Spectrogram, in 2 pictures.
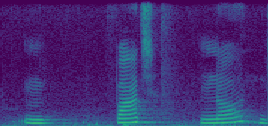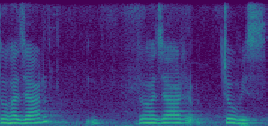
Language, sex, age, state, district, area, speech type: Maithili, female, 18-30, Bihar, Madhubani, rural, spontaneous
